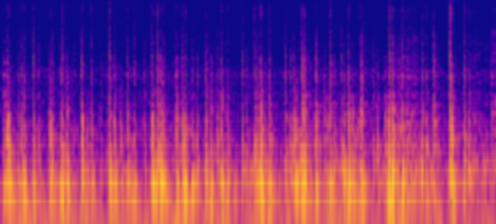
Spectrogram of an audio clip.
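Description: Long nails and fingertips tap and scratch across the lid of a large, closed black cardboard award box. The hollow box gives a dense stream of quick, dry taps with a low, boxy thump and brief scratchy rasps, each sound dying away almost instantly.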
